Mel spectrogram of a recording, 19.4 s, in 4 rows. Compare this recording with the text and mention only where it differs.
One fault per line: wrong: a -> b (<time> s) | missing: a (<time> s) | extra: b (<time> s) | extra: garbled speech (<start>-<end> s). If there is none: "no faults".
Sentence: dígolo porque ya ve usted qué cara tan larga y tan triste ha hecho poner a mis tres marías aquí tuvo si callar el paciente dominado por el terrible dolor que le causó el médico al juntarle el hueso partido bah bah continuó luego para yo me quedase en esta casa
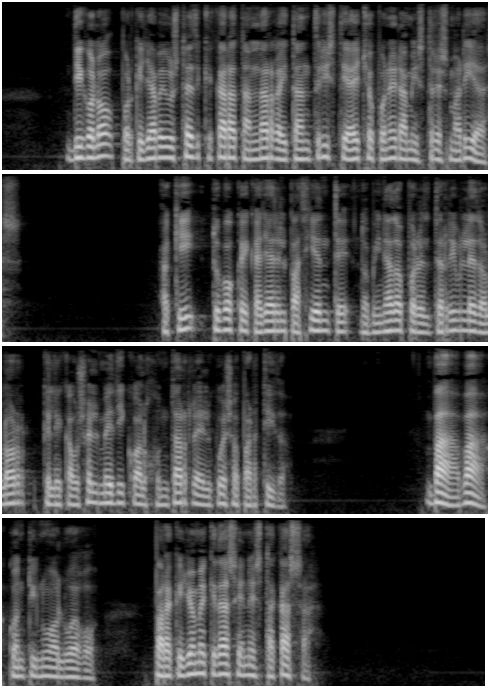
wrong: si -> que (7.2 s)
extra: que (16.3 s)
